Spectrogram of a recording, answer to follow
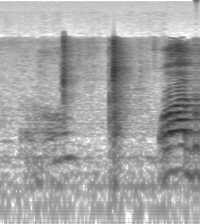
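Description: Two sharp snaps about half a second apart as trading cards are handled by hand, with faint rustling before them. A man's voice starts near the end.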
